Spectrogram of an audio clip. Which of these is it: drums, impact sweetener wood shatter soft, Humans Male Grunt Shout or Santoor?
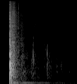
impact sweetener wood shatter soft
